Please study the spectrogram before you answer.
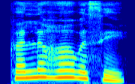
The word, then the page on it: ಕಲ್ಲಹಾವಸೆ: Kannada; kallahāvase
